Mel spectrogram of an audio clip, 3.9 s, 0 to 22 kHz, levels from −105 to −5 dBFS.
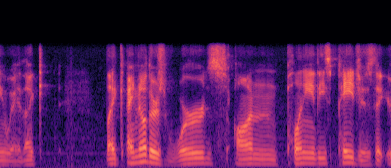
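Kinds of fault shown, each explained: No faults heard; the speech sits in a wideband voice channel whose content stops near 7.3 kHz, consistent with a high-rate HD Voice link.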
